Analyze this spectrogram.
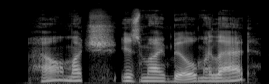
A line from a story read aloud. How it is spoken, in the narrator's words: our hero inquired in a trembling voice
